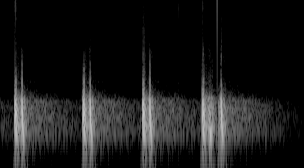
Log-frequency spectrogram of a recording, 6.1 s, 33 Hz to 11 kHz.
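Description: Heartbeat sound effect: four double thumps, about one every 1.3 seconds, each pair trailed by a low fading rumble; the beats stop about five seconds in.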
